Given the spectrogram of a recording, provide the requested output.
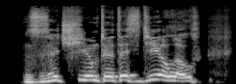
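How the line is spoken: Desperate shout. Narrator (Russian): закричал в отчаянии Влас

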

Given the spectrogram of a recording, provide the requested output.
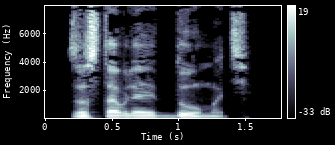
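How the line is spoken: Cheerful chuckle. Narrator (Russian): весело хохотнул Джо

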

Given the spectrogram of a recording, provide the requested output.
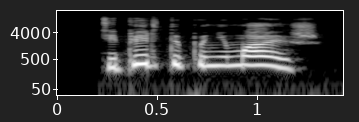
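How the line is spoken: Desperate exclamation. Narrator (Russian): с отчаянием воскликнула Эльвира

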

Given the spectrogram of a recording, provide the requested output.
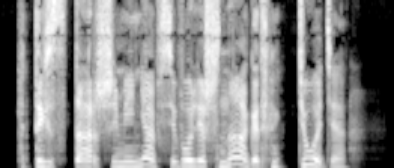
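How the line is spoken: Short laugh. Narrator (Russian): хохотнул Ник

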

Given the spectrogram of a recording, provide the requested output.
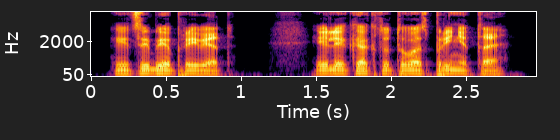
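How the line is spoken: Snorting. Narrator (Russian): хмыкнул я

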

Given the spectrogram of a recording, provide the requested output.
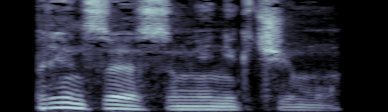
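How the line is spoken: Calm. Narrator (Russian): спокойно сказал Геральт

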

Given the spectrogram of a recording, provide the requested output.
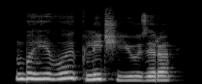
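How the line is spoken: Sigh. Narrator (Russian): вздохнула Галя

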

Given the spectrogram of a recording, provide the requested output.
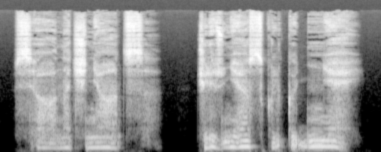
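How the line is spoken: Whisper. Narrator (Russian): прошептал голос

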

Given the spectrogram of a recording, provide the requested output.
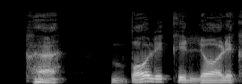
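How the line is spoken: Chuckling. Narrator (Russian): хохотнул я

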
